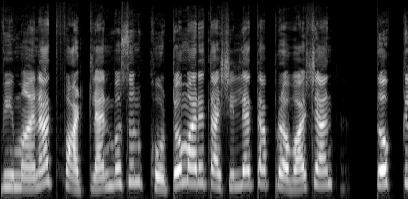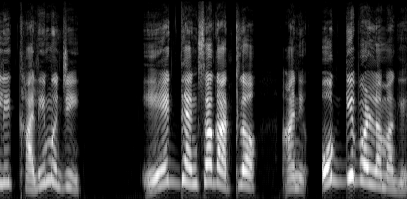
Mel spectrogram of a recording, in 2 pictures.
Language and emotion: Goan Konkani, angry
